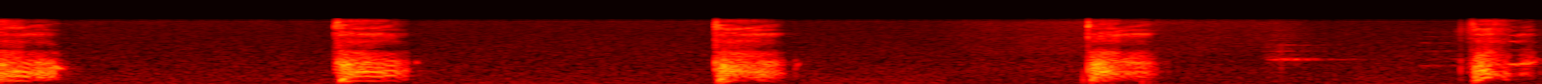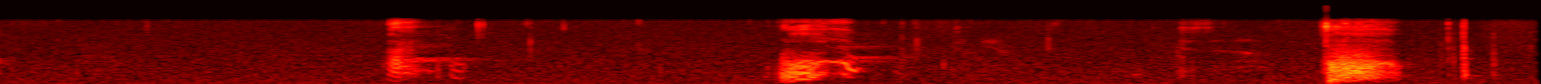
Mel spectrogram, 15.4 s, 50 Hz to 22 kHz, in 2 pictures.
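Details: Eight harsh, dry coughs from a dog, evenly spaced about every two seconds in a quiet room, recorded 9/28/09.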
